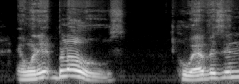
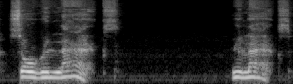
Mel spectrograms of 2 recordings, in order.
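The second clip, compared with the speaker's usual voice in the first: slow relax; 2 semitones higher, slower than usual. Shown as a demonstration. Slowed mantra.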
